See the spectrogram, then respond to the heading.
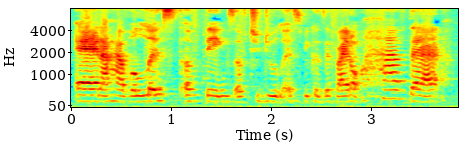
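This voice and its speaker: A woman's voice: fairly low pitch, fairly even intonation, moderate pace, fairly bright tone, soft background music. Chatty young woman from Haiti. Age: 20s. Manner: chatty, rambling, laughs often. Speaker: vlogger. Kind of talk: casual get-to-know-me chat.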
